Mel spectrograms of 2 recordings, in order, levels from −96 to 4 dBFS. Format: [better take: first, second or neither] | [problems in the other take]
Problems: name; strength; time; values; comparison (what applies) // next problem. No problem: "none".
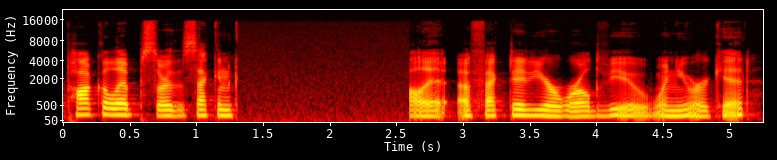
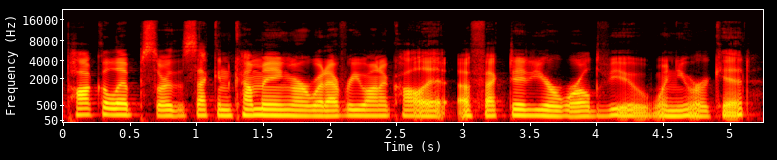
second | audio cutting out; at 1.5 s for 1.5 s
